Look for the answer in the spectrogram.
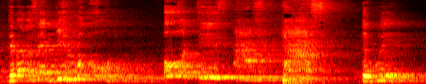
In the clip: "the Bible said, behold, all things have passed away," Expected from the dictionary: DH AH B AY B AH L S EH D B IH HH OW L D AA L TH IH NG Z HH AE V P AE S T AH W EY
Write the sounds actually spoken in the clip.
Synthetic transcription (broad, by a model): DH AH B AY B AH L S EH D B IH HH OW D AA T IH Z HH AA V P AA S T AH W EY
